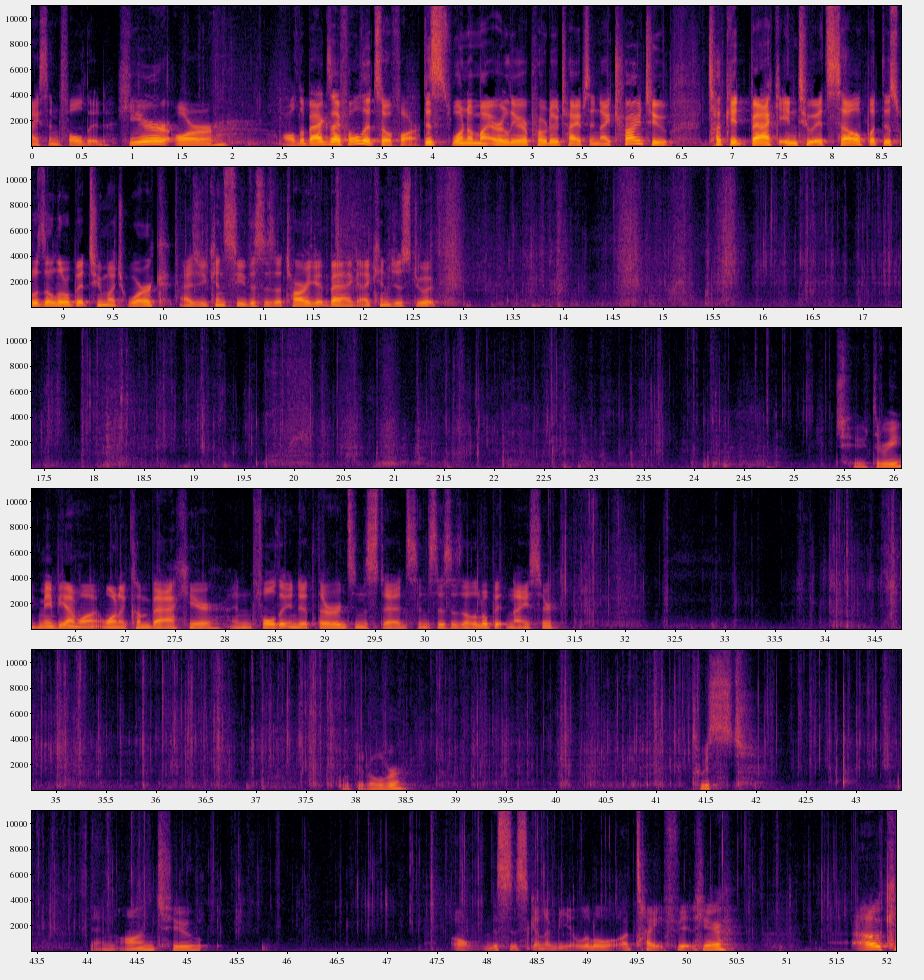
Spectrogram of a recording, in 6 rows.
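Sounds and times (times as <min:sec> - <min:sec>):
plastic bag crinkling: 0:10.0 - 0:25.4, 0:31.0 - 0:52.0.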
